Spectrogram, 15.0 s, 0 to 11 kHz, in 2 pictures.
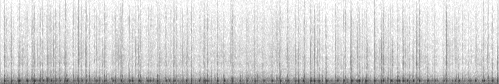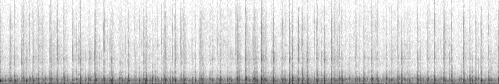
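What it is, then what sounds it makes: Clear plastic cup, tapped and scratched. Fingertips and nails tap and scratch quickly on the walls and rim of an empty, hollow, disposable clear plastic cup held in both hands. The result is a dense, steady stream of rapid, dry clicks and scrapes with a hollow ring around 480 Hz, each one cut off almost instantly.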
